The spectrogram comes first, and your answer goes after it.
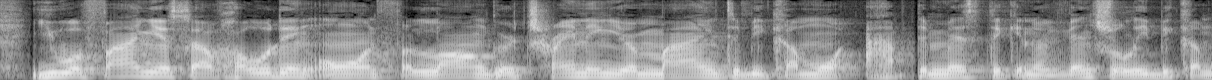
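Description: A man at medium pitch and moderate pace, animated and upbeat in tone, with noticeable background noise. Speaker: podcast host. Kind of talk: pep talk; motivational monologue. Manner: animated, upbeat, encouraging.

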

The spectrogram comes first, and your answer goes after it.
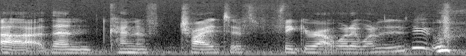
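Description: Audible room echo surrounds a woman talking at a moderate pace and a medium pitch. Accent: American. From US Midwest, Evanston, Illinois (Chicago area). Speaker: political science professor. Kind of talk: casual interview chat. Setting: recorded at an academic conference.

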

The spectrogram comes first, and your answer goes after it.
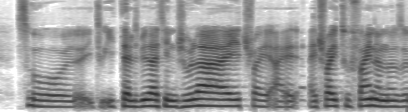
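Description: A woman with a slight French accent speaks at a moderate pace in a fairly low voice with monotone, flat intonation, on a very clean recording with a silent background. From Réunion Island. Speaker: podcast guest. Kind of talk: casual interview, personal story. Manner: halting.

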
